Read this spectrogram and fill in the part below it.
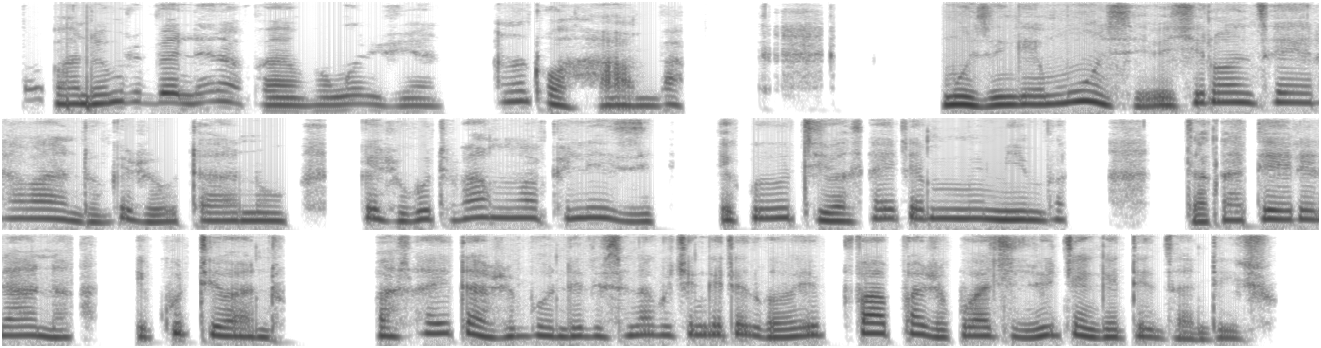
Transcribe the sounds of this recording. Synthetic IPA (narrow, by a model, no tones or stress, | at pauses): ʋantʰuʋemut͡ʃibʱe̞ɮe̞ɾapapamweiʐiana | ano̞to̞haːmba | muziŋɡe̞muziʋe̞̰t͡ʃiɾo̞nze̞ɾaʋantʰuŋɡe̞ʐe̞utano̞ŋɡe̞ʐe̞kutiʋamwemapʰilizi | ekutiʋasaitemim̤imba | d͡zakate̞ːɾe̞ɾana | ekutiʋantʰu̥ | ʋasaitaʐiɓo̞nderisinak̬ut͡ʃe̞ŋɡe̞te̞d͡zwaʋep͡fapaʐe̞kuʋat͡ʃiʐit͡ʃe̞ŋɡe̞te̞d͡za̰ndiːʐo̥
